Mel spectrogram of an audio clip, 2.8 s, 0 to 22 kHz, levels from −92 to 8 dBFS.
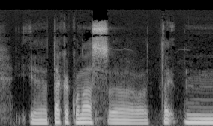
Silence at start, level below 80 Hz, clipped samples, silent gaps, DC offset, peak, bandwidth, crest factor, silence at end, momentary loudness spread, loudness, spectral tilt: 0 s; -54 dBFS; under 0.1%; none; under 0.1%; -4 dBFS; 12 kHz; 14 dB; 0 s; 10 LU; -18 LUFS; -4.5 dB/octave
